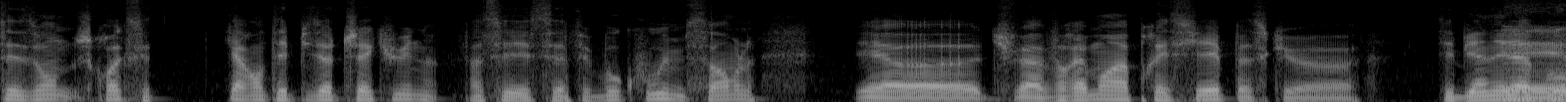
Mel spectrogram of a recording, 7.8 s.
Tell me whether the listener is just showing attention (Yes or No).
No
